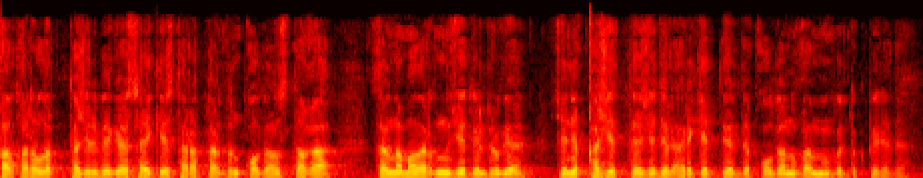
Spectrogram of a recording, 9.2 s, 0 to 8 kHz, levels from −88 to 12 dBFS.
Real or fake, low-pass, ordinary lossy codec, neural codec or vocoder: real; 7.2 kHz; AAC, 32 kbps; none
